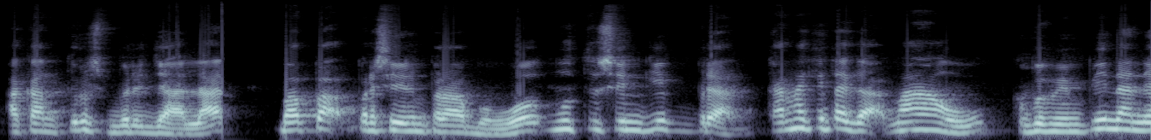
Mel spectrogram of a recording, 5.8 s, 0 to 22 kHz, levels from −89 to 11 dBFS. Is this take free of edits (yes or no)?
no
